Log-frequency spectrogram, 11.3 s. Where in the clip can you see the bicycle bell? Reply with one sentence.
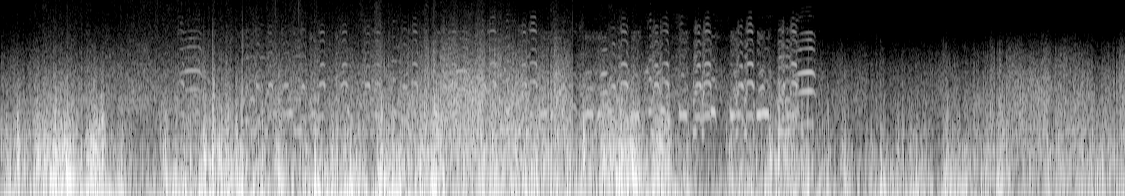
You can't hear the bicycle bell here.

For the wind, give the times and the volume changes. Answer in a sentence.
The wind can be heard from 0.0 to 11.2 s, getting quieter.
